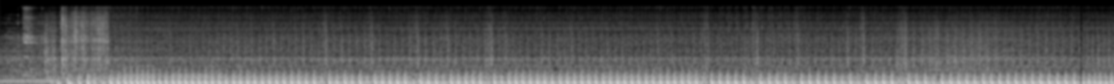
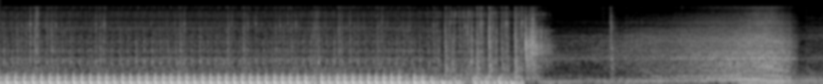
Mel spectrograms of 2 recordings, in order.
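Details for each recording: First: Suzuki Satria FU after repair: the rough knocking around the cylinder head, caused by a damaged cam chain tensioner, was fixed by replacing the tensioner. The engine now starts and settles into a smooth, even idle with no ticking or rattle. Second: Suzuki Satria FU motorcycle idling with a rough metallic ticking (klotok) around the cylinder head; suspected worn or damaged cam chain tensioner letting the cam chain go slack, noise comes and goes.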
